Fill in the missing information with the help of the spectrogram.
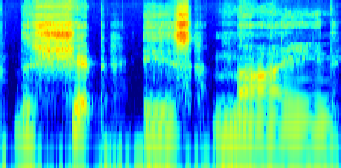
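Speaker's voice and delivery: low, soft, slow menace; intense quietness. A narrator's reading. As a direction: hold it quiet and dangerous. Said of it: "he said with an intense quietness".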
